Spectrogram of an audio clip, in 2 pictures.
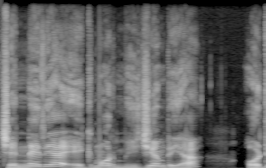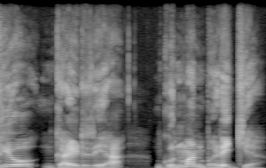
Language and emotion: Santali, disgusted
